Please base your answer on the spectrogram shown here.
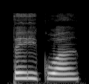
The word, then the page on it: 悲观: bēi guān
